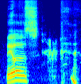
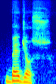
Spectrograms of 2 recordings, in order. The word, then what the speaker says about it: bellos: And Rodimus says, Los grandiosos omni hermanos beos. Is it beos or belos? Bejos. Bejos. Like stronger pronunciation on the double L.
